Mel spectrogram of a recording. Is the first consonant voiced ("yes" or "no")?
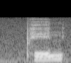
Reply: no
